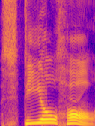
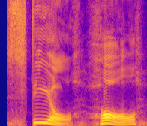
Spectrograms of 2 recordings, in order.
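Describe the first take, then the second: First: "Steele Hall" slow, loud, falling; drawn-out announcer name. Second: "Steele Hall" very slow, rising; slow drawn-out name. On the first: Reads the draft pick name. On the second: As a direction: drag out "Steele Hall" with a rise. Repeats the pick name. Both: Shown as a demonstration.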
